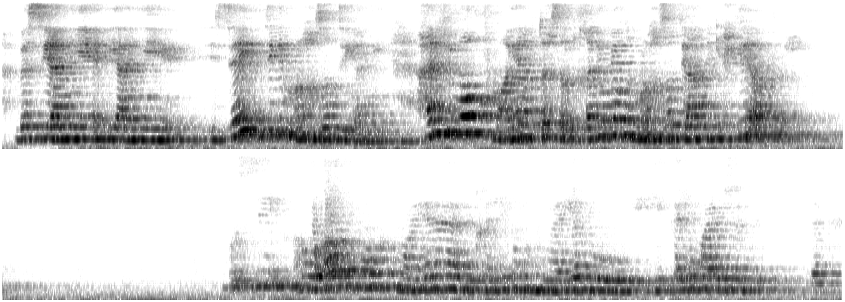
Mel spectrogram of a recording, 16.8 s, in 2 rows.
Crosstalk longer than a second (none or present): none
